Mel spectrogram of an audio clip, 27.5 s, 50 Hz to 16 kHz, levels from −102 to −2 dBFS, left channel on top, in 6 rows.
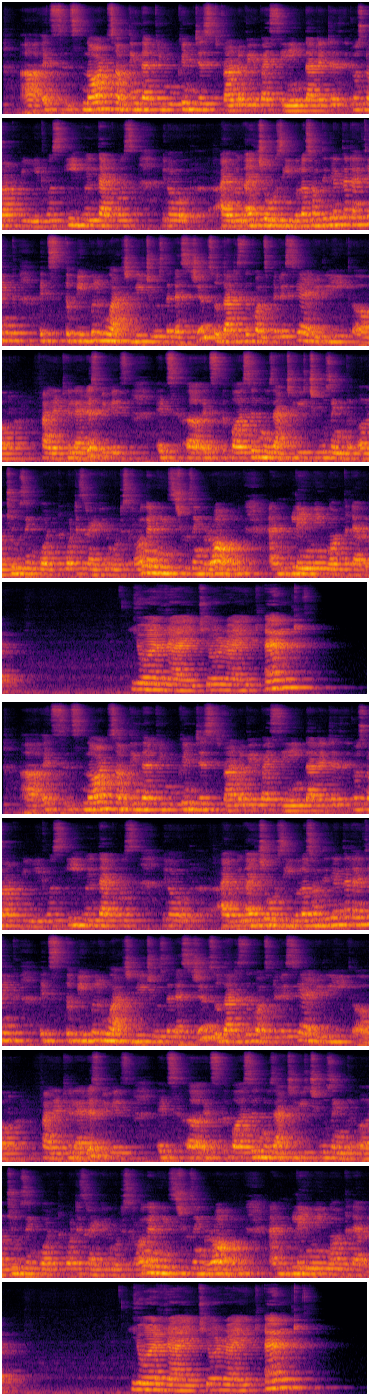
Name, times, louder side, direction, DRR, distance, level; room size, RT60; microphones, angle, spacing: voice 1, 0.2-14.0 14.2-23.0, left 2 dB, 80° left, -1 dB, 0.6 m, -27 dB
voice 2, 24.5-26.9, equal, 20° right, -3 dB, 0.5 m, -28 dB
2.1 x 2.0 x 2.9 m, 0.75 s
head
